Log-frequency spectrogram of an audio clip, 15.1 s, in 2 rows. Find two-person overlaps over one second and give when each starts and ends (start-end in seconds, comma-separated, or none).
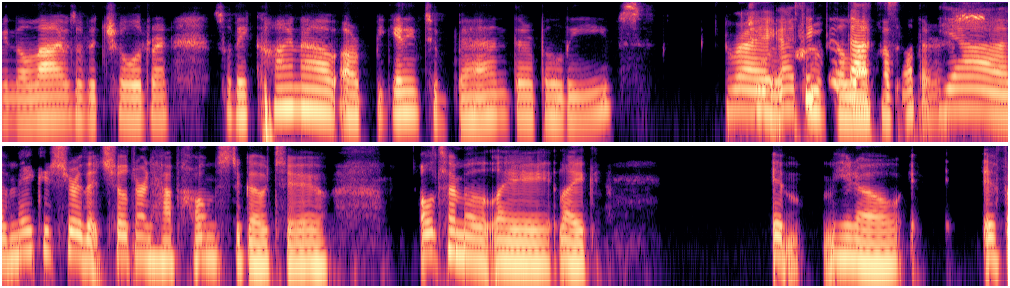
5.6-7.4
